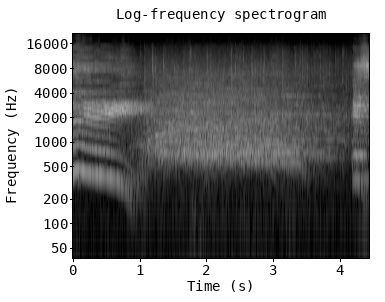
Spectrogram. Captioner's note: audience cheers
